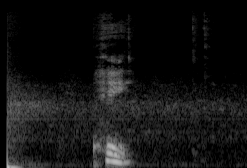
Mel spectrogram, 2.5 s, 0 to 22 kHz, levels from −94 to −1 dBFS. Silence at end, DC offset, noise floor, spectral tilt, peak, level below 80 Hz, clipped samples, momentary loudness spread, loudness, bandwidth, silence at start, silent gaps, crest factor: 1.15 s; under 0.1%; -68 dBFS; -7.5 dB/octave; -18 dBFS; -52 dBFS; under 0.1%; 23 LU; -35 LUFS; 16 kHz; 0.05 s; none; 22 dB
